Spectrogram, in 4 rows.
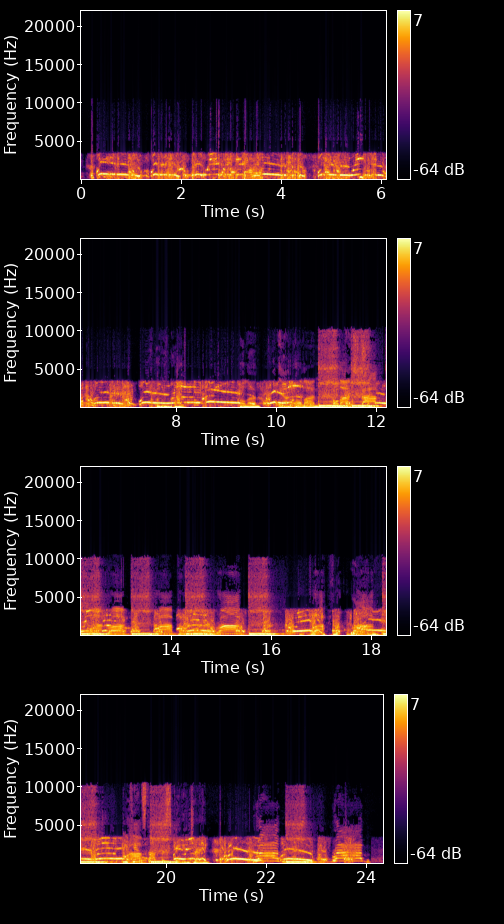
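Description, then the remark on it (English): A person lets out repeated high-pitched, dog-like squeals and whoops in quick bursts to get Buster, a beagle, to bark during a 30-second barking challenge, loud over a steady stream of excited talking and shouting from several people. “You are obviously giving that high-pitched squeal to get Buster to bark for us. That's all we could hear.”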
